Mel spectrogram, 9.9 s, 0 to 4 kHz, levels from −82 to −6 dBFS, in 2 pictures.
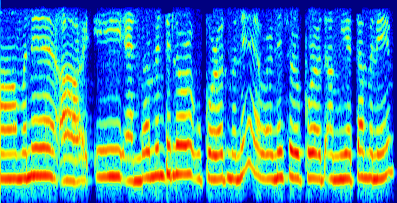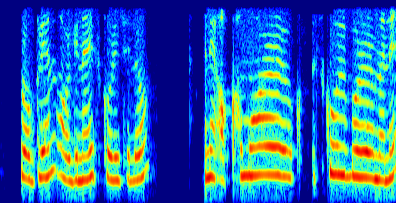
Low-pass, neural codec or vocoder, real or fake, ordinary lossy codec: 3.6 kHz; none; real; MP3, 32 kbps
